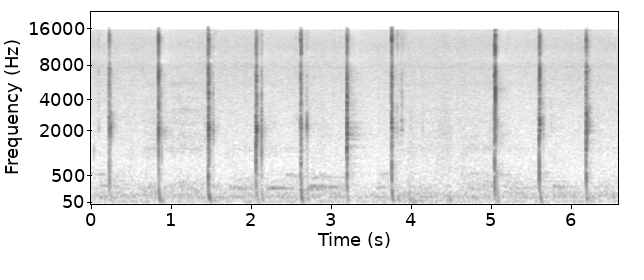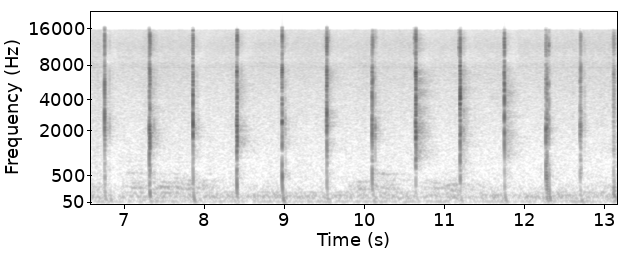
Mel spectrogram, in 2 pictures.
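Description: A steady beat of sharp clicks, a little under two a second, evenly spaced, with faint low sound in between.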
